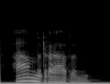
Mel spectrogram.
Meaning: to suggest, advise
- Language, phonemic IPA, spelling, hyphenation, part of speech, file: Dutch, /ˈaːnˌraːdə(n)/, aanraden, aan‧ra‧den, verb, Nl-aanraden.ogg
